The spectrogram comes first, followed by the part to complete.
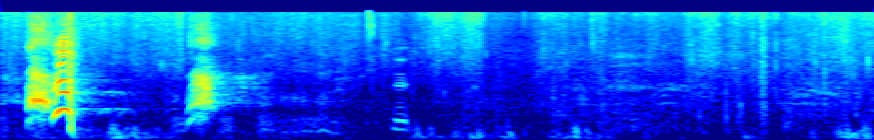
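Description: A small herding dog barking sharply a couple of times in the first second, then falling quiet.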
